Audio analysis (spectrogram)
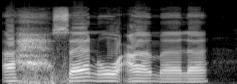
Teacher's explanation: ada ha yang berharakat sukun maka dinamakan dengan ha hams. Alirkan nafasnya, kemudian baru dibaca dengan sa-nya.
